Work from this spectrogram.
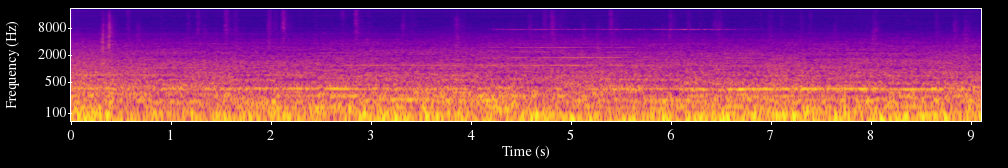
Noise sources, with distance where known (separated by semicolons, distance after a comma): engine of unclear size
